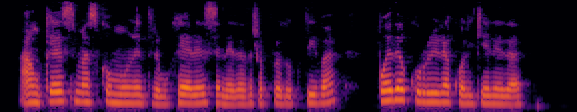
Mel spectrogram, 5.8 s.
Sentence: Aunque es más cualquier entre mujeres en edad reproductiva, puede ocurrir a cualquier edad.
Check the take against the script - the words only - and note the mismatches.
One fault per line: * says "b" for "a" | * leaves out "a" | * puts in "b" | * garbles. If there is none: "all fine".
* says "común" for "cualquier"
